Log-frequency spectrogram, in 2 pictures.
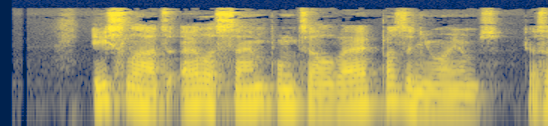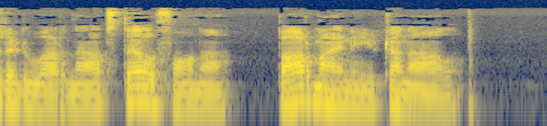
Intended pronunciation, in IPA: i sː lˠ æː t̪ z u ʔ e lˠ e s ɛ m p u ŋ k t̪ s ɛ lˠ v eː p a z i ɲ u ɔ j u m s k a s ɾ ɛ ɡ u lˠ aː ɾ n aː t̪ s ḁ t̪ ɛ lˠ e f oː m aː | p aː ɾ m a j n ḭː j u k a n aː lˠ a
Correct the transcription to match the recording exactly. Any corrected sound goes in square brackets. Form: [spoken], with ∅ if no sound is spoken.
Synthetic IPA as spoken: i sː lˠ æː [d̪] z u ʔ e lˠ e s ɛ m p u ŋ k t̪ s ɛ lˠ v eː p a z i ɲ u ɔ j u m s k a s ɾ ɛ ɡ u lˠ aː ɾ n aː t̪ s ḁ t̪ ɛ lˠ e f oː [n] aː | p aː ɾ m a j n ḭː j u k a n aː lˠ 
